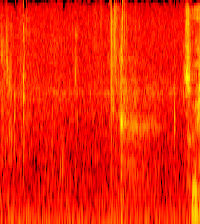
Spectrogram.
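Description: A quiet pause in a man's speech holding a few faint clicks, the clearest about a second in. He starts speaking again right at the end.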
